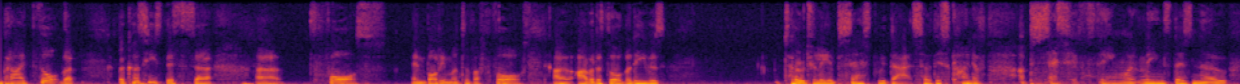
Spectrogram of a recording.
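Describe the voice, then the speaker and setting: A man's voice: medium pitch, animated, moderate pace, warm tone, low-quality recording. Rambling man with faint background noise. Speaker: voice actor being interviewed. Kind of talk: casual interview chat.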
